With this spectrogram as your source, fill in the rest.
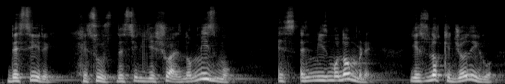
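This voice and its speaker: Speaking into a lapel mic in a studio, a Colombian religion video host argues his point in an explainer monologue, emphatic and full of rhetorical questions. His fairly high voice is mellow with a breathy edge.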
